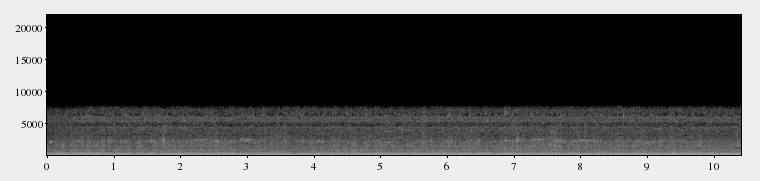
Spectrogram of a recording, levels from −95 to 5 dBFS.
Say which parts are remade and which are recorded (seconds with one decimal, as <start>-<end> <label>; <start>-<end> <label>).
0.0-3.7 recorded; 3.7-4.4 remade; 4.4-10.4 recorded

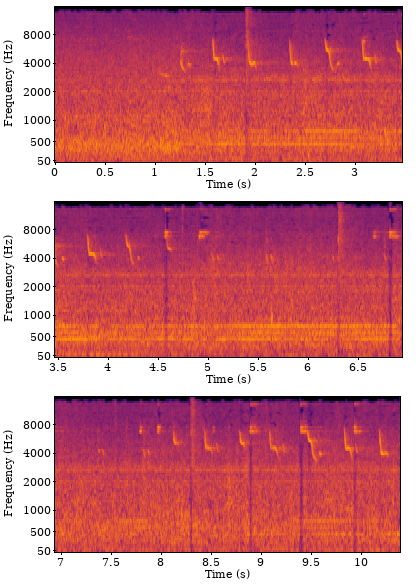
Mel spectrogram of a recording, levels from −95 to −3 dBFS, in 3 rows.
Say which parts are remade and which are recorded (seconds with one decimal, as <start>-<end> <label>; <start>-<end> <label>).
0.0-0.8 remade; 0.8-1.6 recorded; 1.6-2.2 remade; 2.2-3.3 recorded; 3.3-9.2 remade; 9.2-9.9 recorded; 9.9-10.4 remade

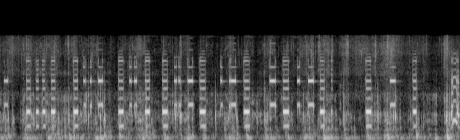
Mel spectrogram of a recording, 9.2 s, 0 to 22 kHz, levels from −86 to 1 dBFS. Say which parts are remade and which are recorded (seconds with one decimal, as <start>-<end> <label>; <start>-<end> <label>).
0.0-9.2 recorded

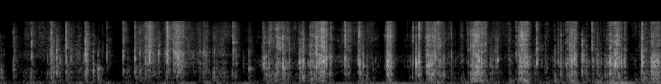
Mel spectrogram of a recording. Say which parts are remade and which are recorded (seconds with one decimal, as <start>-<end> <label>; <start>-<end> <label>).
0.0-1.1 recorded; 1.1-5.1 remade; 5.1-6.6 recorded

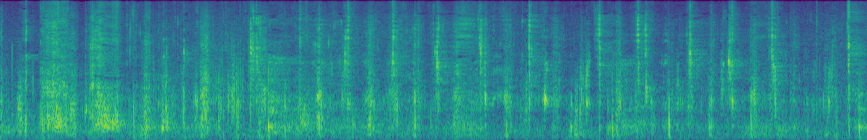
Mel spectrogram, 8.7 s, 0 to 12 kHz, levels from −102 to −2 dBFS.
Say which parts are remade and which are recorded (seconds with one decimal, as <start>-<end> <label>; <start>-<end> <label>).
0.0-0.9 recorded; 0.9-4.9 remade; 4.9-8.7 recorded

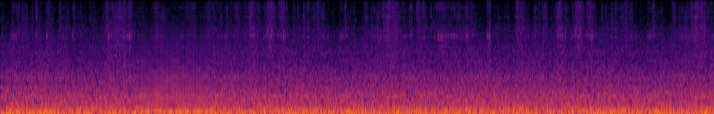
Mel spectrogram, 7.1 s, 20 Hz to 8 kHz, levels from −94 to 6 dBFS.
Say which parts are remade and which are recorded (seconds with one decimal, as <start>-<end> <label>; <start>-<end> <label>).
0.0-1.4 recorded; 1.4-2.1 remade; 2.1-7.1 recorded

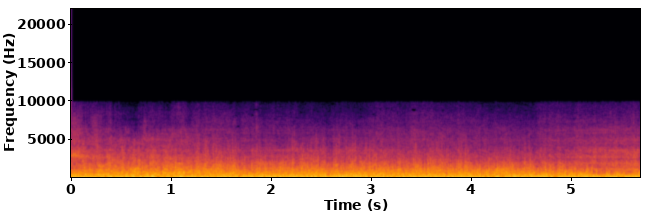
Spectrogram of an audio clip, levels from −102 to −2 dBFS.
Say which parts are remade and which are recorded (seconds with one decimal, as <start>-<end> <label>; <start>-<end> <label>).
0.0-1.2 remade; 1.2-5.7 recorded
